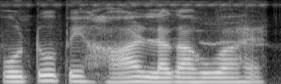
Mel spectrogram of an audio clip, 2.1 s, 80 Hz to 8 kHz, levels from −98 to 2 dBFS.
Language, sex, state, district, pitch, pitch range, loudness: Hindi, male, Bihar, Katihar, 160 Hz, 160-175 Hz, -16 LUFS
